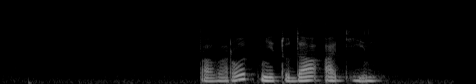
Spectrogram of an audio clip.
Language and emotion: Russian, neutral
